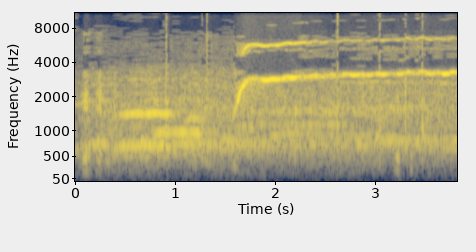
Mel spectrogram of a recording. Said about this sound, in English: I wouldn't clap too loud yet, you ain't heard it.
